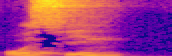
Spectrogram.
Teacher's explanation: Donc, étant donné que ici, le porteur de l'accent tonique, c'est le O, le mot Osin. Donc, dans le mot Osin, le I se prononce I, étant donné que le O est porteur de l'accent tonique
